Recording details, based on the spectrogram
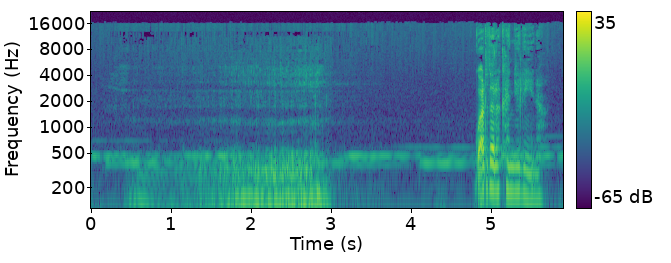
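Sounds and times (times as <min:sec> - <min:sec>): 
low rumbling animal growl: 0:00.0 - 0:03.2
speech: 0:04.8 - 0:05.8.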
